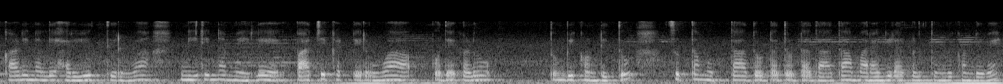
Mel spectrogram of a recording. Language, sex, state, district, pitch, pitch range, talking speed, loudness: Kannada, female, Karnataka, Shimoga, 200 Hz, 185-205 Hz, 85 wpm, -17 LUFS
